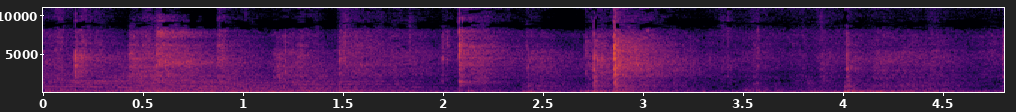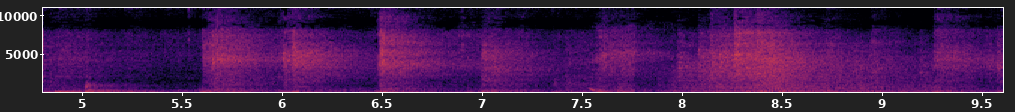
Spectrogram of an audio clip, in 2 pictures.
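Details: Indoor thumps, thuds and door-like knocks with faint speech in a large hall; no animal calls stand out.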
